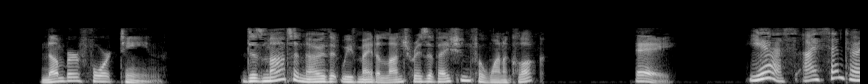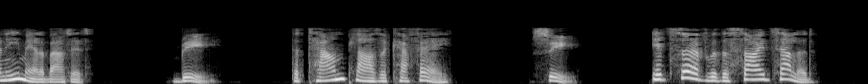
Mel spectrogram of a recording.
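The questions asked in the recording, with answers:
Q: Does Marta know that we've made a lunch reservation for 1 o'clock?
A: A: Yes, I sent her an email about it.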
